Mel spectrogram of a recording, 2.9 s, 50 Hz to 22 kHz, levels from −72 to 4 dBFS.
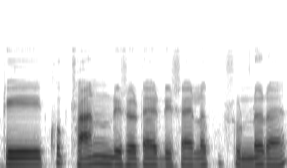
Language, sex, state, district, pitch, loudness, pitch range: Marathi, male, Maharashtra, Gondia, 120 Hz, -19 LUFS, 115-125 Hz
